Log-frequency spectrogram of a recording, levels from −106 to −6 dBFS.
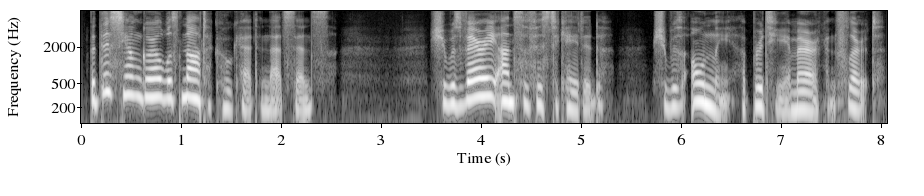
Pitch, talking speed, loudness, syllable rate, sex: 235 Hz, 165 wpm, -18 LUFS, 5.6 syllables/s, female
